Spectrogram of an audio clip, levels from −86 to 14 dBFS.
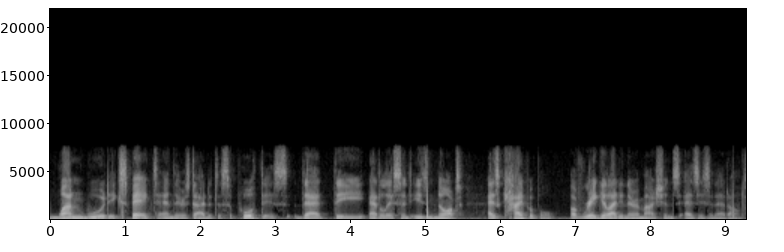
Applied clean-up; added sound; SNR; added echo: none; Fireworks; 16 dB; none.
